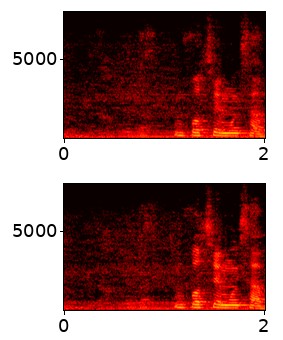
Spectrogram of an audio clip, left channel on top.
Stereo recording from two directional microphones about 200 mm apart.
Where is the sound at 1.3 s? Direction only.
10° right (ahead or behind).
